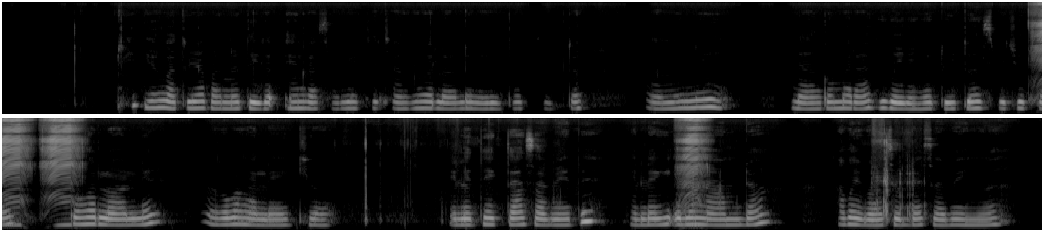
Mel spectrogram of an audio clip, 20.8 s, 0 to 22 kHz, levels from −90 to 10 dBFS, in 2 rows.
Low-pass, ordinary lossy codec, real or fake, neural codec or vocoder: none; none; real; none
